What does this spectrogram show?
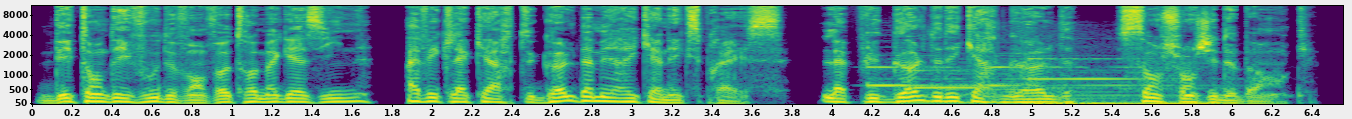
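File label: TV voice-over low soft compelling; americanexpress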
